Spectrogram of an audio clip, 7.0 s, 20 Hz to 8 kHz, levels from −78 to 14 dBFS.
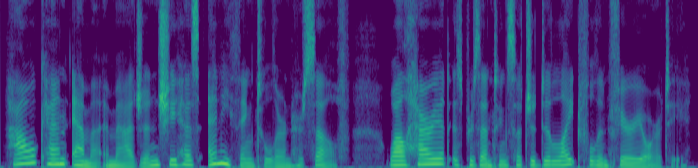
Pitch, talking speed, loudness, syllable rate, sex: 195 Hz, 165 wpm, -17 LUFS, 5.5 syllables/s, female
